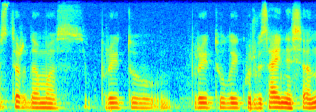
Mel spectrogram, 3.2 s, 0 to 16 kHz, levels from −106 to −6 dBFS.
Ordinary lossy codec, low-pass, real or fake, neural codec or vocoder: Opus, 64 kbps; 14.4 kHz; real; none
